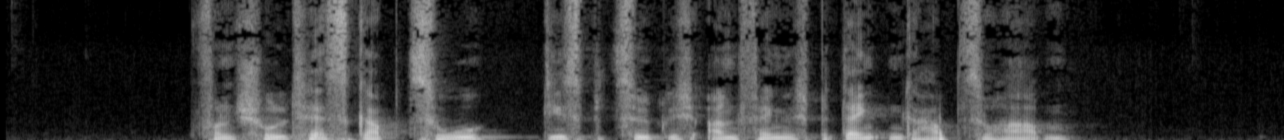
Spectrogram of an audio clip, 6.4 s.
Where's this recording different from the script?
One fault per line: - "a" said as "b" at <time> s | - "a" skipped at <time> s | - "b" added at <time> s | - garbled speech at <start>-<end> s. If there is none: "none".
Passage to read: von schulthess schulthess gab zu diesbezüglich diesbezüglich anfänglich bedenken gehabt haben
- "schulthess" skipped at 1.8 s
- "diesbezüglich" skipped at 3.5 s
- "zu" added at 4.8 s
